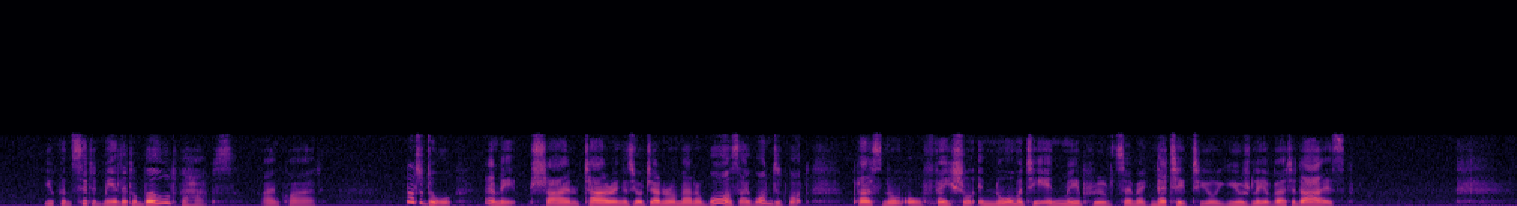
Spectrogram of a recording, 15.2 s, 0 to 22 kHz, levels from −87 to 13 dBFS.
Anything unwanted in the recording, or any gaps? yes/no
no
